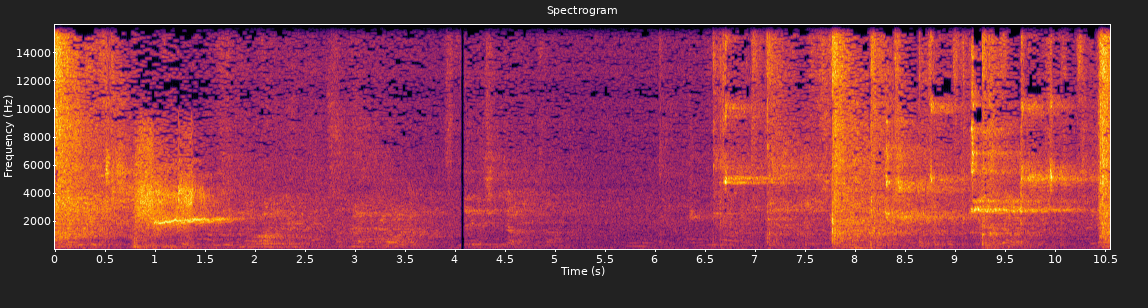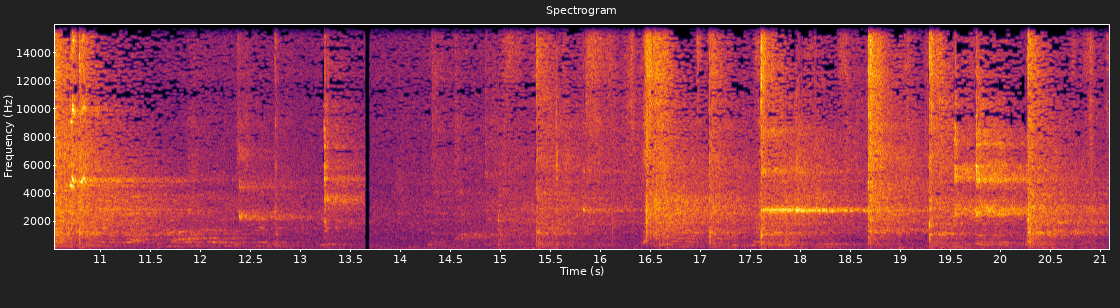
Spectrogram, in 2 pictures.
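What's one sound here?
Shoes squeak sharply on a court floor.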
